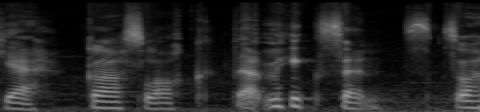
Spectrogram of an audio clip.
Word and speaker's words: Glaslough: I believe it is Glass Lock, not Glass Low.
